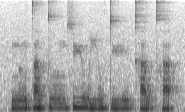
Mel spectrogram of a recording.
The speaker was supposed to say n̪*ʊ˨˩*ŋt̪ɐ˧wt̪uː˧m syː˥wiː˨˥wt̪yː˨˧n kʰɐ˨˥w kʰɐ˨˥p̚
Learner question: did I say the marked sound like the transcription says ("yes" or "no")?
no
